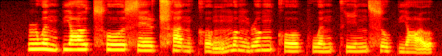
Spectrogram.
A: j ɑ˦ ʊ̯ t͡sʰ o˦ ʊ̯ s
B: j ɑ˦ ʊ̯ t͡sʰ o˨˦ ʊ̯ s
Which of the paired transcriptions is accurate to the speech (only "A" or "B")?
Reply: A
